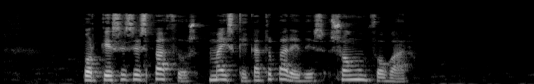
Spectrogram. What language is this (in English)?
Galician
